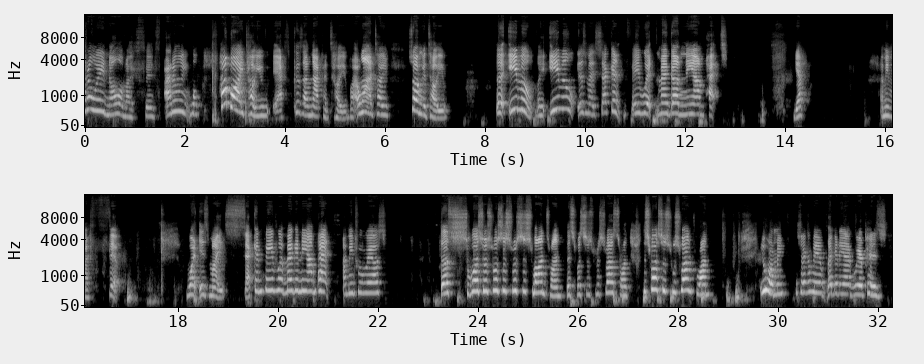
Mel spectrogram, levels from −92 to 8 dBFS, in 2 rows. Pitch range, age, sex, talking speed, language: 280-395 Hz, 10-29, female, 155 wpm, English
